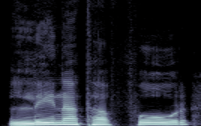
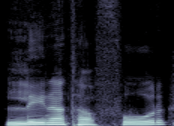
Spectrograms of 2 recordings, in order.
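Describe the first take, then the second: No difference in how they are said.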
